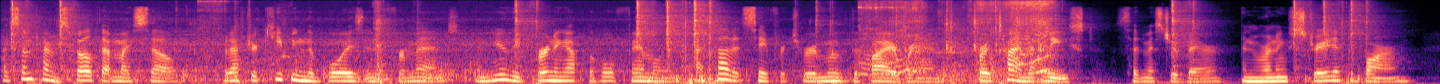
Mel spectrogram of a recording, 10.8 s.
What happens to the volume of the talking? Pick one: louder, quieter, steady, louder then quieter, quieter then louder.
steady.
